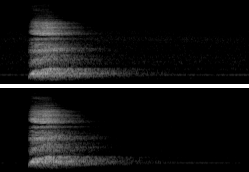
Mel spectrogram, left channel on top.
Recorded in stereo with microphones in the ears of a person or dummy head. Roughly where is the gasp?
Right.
